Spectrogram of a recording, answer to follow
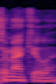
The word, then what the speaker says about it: Temecula: Temecula? Temecula, yeah.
